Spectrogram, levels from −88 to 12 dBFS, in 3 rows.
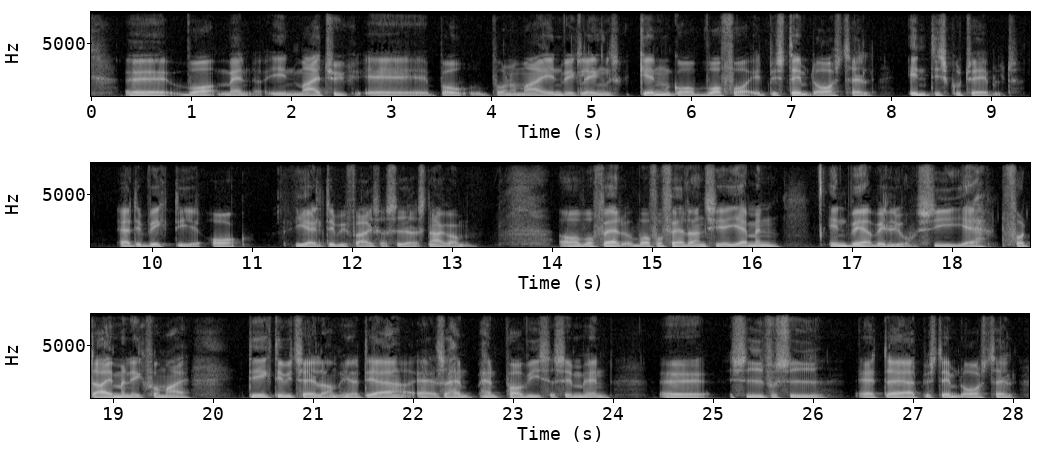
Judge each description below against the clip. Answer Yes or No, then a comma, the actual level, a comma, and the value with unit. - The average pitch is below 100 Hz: Yes, very low, 90 Hz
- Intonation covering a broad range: No, average, 3.6 semitones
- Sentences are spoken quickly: No, average, 160 wpm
